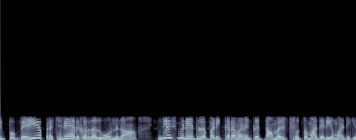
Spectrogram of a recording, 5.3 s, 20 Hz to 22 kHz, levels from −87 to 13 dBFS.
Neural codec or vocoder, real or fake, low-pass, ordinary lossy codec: none; real; 3.6 kHz; none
